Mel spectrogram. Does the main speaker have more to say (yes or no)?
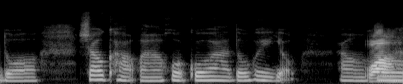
no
